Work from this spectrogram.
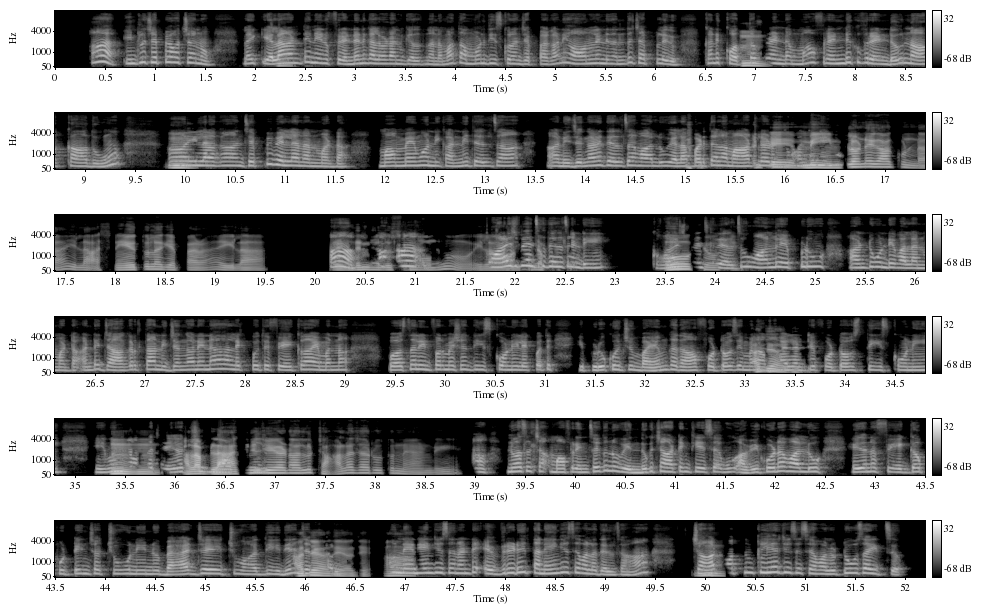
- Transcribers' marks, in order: in English: "లైక్"; in English: "ఫ్రెండ్‌ని"; in English: "ఆన్‍లైన్"; in English: "ఫ్రెండ్‌కి ఫ్రెండ్"; cough; in English: "ఫ్రెండ్‌ని"; in English: "కాలేజ్ ఫ్రెండ్స్‌కి"; in English: "ఆన్లైన్‌లో"; in English: "కాలేజ్ ఫ్రెండ్స్‌కి"; in English: "పర్సనల్ ఇన్ఫర్మేషన్"; in English: "ఫోటోస్"; in English: "ఫోటోస్"; in English: "బ్లాక్‌మెయిల్"; in English: "మార్ఫింగ్"; in English: "ఫ్రెండ్స్"; in English: "చాటింగ్"; in English: "ఫేక్‌గా"; in English: "బ్యాడ్"; in English: "సో"; in English: "ఎవ్రీడే"; in English: "చాట్"; in English: "క్లియర్"; in English: "టూ సైడ్స్"
- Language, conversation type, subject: Telugu, podcast, ఆన్‌లైన్‌లో పరిచయమైన మిత్రులను ప్రత్యక్షంగా కలవడానికి మీరు ఎలా సిద్ధమవుతారు?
